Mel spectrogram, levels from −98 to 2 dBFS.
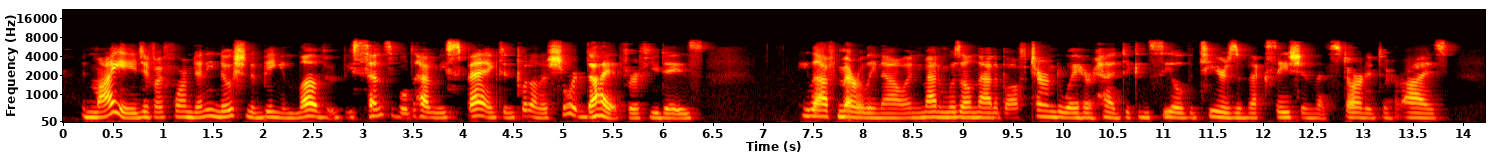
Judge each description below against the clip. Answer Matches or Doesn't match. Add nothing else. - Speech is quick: Matches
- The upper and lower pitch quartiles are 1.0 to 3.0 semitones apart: Matches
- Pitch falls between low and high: Matches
